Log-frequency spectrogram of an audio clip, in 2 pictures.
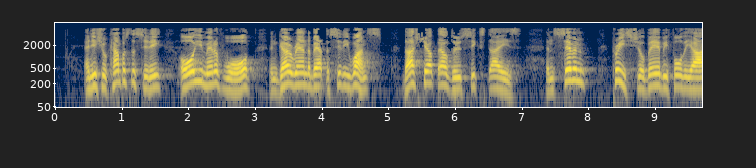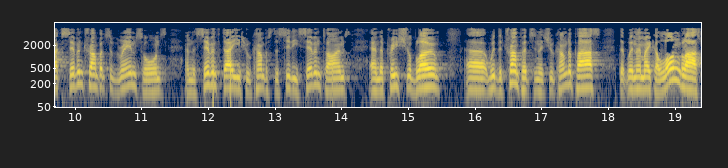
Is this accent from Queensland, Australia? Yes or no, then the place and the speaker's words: no; Sydney, New South Wales, Australia; I think much nicer than people from Sydney, and I come from Sydney.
